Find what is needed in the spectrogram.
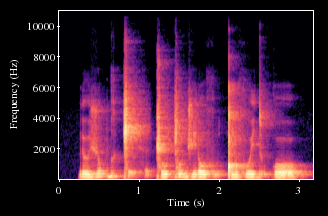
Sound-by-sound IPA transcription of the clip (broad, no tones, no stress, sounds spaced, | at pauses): ɾ ɯ ʒ o p ɡ ɯ ǁ ḛ h ɛ̰ ǁ u ǀ u d͡ʒ i ɾ o xʷ ḛ ǃ i xʷ e j d o̰ k o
